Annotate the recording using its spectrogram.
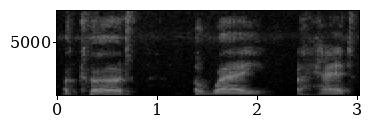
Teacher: There's a whole set of these words which don't have any stress at the beginning.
